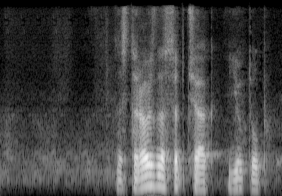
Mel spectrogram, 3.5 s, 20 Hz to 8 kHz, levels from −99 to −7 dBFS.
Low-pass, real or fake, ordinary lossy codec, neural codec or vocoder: 7.2 kHz; fake; AAC, 32 kbps; codec, 16 kHz, 1.1 kbps, Voila-Tokenizer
